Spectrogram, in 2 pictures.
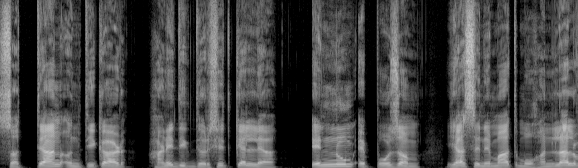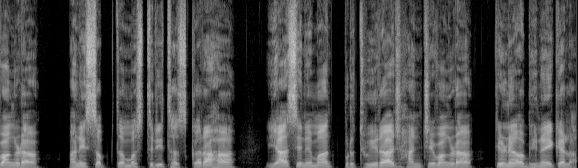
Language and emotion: Goan Konkani, neutral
